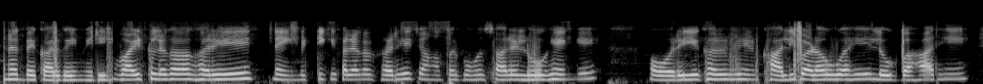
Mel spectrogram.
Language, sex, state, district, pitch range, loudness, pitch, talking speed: Kumaoni, female, Uttarakhand, Uttarkashi, 215-240 Hz, -19 LUFS, 225 Hz, 190 wpm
